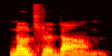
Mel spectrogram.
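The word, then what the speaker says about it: Notre-Dame: ] Cathedral in Paris and say Notre Dame Notre Dom yeah damn it I didn't learn a second language to say y'all can mispronounce it now I'm fluent in English and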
